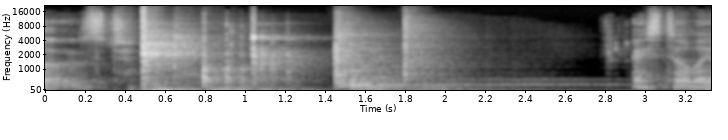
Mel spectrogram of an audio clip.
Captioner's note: gavel bangs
